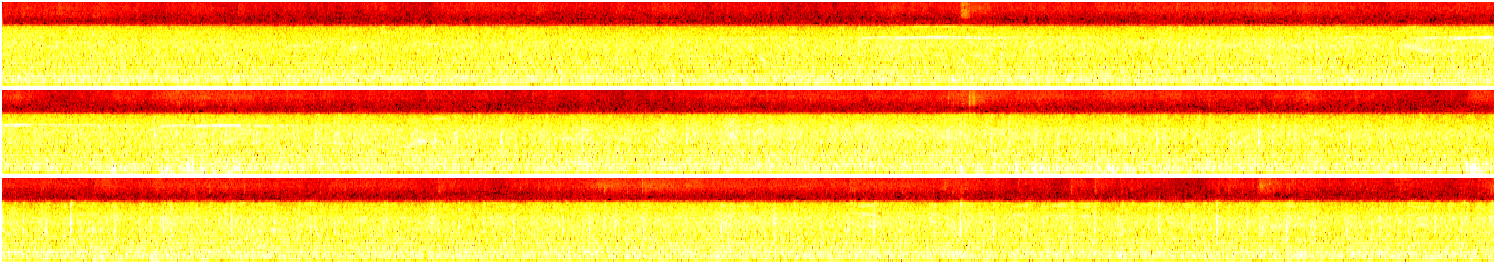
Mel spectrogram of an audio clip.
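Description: Steady outdoor background noise, an even hiss, with a few faint high thin tones briefly about a quarter to a third of the way in and scattered light ticks.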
